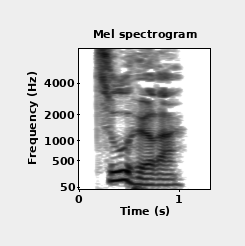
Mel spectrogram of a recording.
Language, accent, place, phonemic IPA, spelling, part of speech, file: German, Germany, Berlin, /ˈt͡suːˌhøːʁɐ/, Zuhörer, noun, De-Zuhörer.ogg
- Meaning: 1. agent noun of zuhören; listener 2. audience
